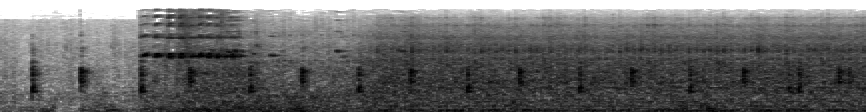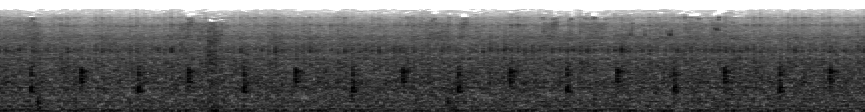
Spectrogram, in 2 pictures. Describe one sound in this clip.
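Rain patters against the bus windows.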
